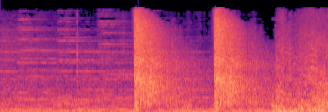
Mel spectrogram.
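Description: Two gunshots about a second apart, each trailing off in a long echoing tail, over steady background music.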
